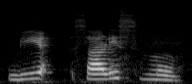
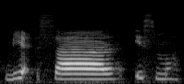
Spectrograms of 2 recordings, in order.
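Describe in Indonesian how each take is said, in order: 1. Ismu dibaca menyambung dengan kata sebelumnya. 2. Ismu dibaca terpisah dengan vokal awalnya sendiri. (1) "tapi bi bi'salismu" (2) "bukan bi'sal ismu"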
